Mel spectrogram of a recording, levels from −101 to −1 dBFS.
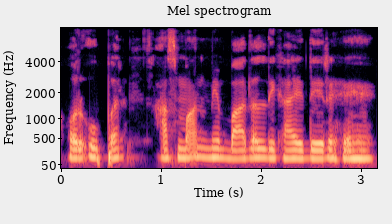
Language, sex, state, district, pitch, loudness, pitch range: Hindi, male, Jharkhand, Ranchi, 140 Hz, -16 LUFS, 135-150 Hz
